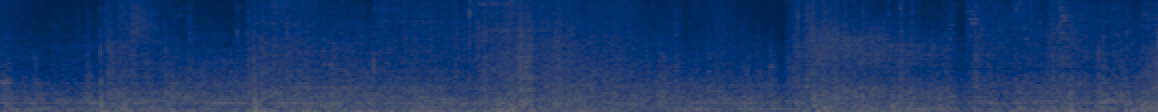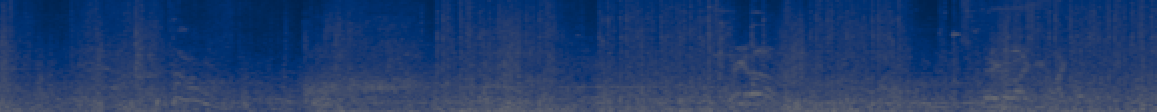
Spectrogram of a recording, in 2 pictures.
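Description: Las rifle fire from a video game, several shots cracking and booming in bursts against a dense, continuous backdrop of battle noise and rumble, with a voice talking over parts of it.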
